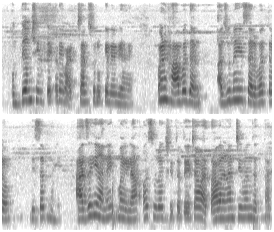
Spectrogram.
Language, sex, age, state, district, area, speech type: Marathi, female, 45-60, Maharashtra, Thane, rural, spontaneous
